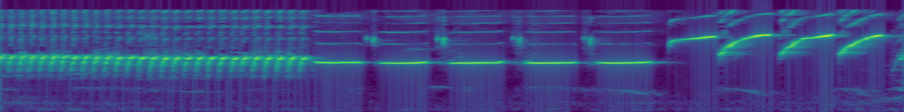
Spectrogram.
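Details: A Waterslager canary delivers its training song: a rolled trill, then a row of short clear whistled notes on one pitch, ending in rising and falling swooping whistles.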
